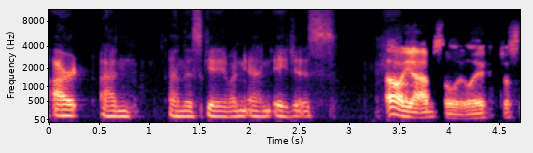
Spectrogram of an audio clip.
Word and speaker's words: Aegis: So is that so where you got your design for or your design ideas for Aegis from am I pronouncing that correctly? Yeah, Aegis, Aegis, Haggis, doesn't Oh, matter.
